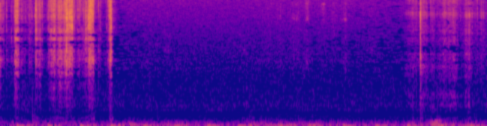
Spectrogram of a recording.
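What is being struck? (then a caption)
Dried papery Chinese lantern husk. A small, hollow, dried orange Chinese lantern husk, a papery plant calyx, is held in the fingers and brushed with paintbrush bristles. A cluster of bright, crisp crackling and rustling strokes fills the first second and a half. A soft low hum follows, then another brief papery crackle near the end.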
